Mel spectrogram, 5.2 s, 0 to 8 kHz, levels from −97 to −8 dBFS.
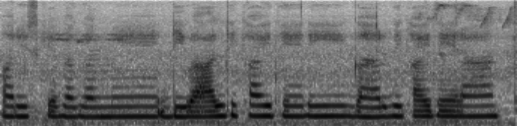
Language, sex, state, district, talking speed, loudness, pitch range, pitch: Hindi, female, Uttar Pradesh, Lucknow, 150 wpm, -14 LUFS, 225-245 Hz, 235 Hz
